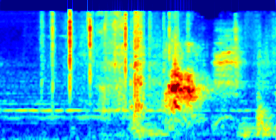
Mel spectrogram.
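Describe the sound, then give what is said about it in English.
A creature knocks over a kitchen bin in a workshop and helps itself to the scraps: the bin clatters and tips over with a few sharp knocks and a brighter metallic rattle midway, mixed with a dog's soft whimpering and snuffling. “The creature knocks the bin over and helps itself to the scraps.”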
